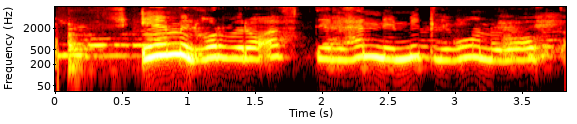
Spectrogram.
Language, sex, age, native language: Icelandic, male, 11, Icelandic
